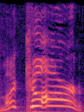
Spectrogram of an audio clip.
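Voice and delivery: shrill high mock cry of dismay; mock wail. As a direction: wail "my car" in a hammed-up voice. His car just got wrecked.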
